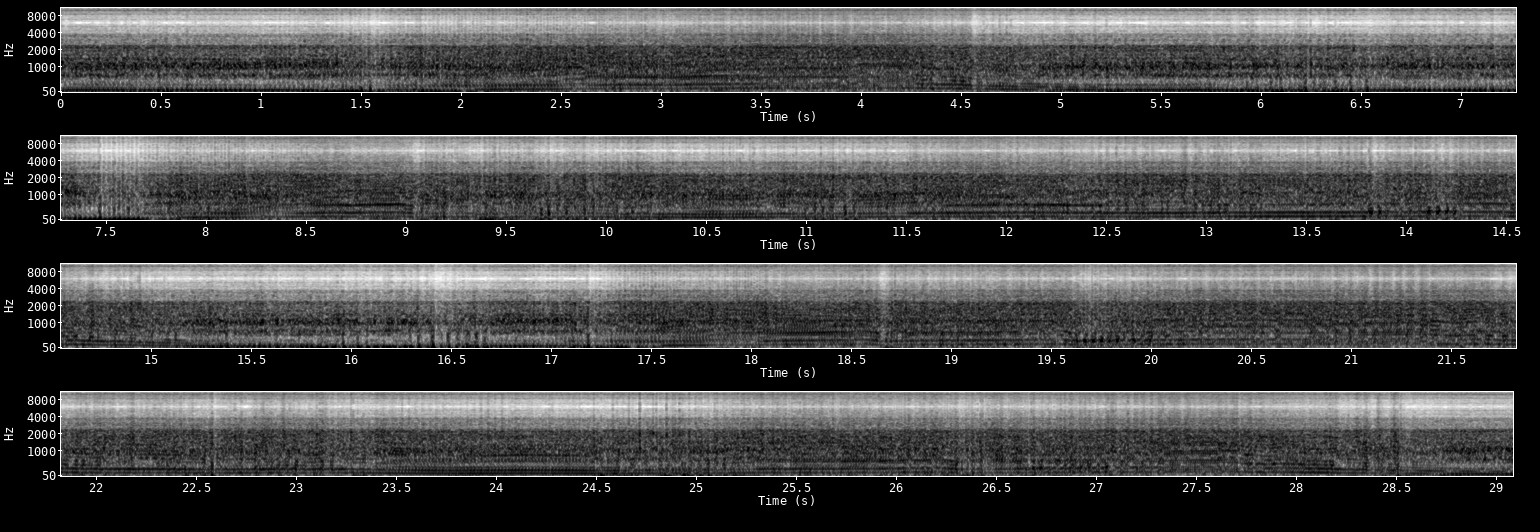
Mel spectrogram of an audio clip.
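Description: Supermoto motorcycle engine heard from a camera mounted on the bike, revving up hard out of each corner and dropping off again as the rider shuts off and brakes, over and over through the laps.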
